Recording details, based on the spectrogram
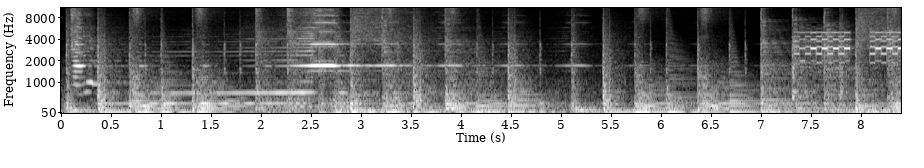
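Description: An incoming-call phone ringtone plays a repeating melodic tune, loud and steady for several seconds with no talking over it.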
